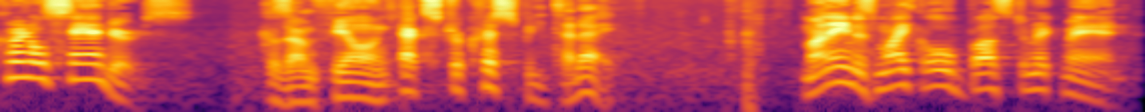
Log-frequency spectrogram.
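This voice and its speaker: A man's voice: mid-range voice, huge pitch swings, moderate pace, slight background noise. A man hosting a show, signing off with a folksy, jokey, old-fashioned announcer manner. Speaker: host. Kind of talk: scripted show sign-off.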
